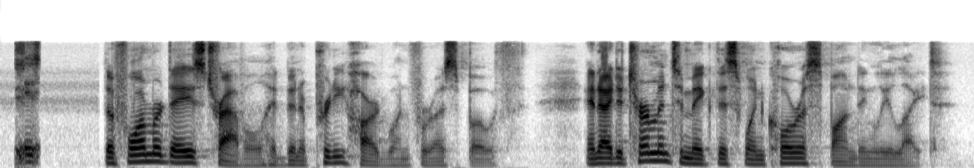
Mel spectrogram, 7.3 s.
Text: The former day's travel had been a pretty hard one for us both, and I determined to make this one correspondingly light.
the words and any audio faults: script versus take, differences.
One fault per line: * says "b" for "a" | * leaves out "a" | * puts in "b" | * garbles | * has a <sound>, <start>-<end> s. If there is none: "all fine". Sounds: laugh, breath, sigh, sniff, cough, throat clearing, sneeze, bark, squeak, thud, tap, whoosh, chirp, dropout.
* has a laugh, 0.1-0.3 s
